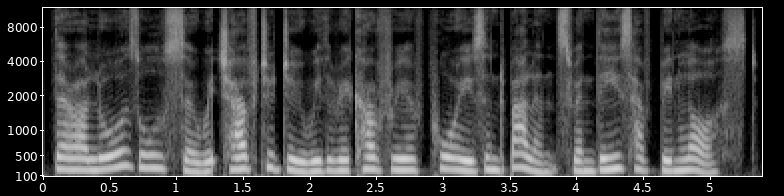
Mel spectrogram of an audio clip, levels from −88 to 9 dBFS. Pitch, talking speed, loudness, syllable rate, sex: 215 Hz, 225 wpm, -16 LUFS, 5.8 syllables/s, female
